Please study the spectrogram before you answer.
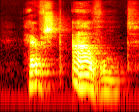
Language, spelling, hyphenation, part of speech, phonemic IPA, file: Dutch, herfstavond, herfst‧avond, noun, /ˈɦɛrfstˌaː.vɔnt/, Nl-herfstavond.ogg
- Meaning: autumn evening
